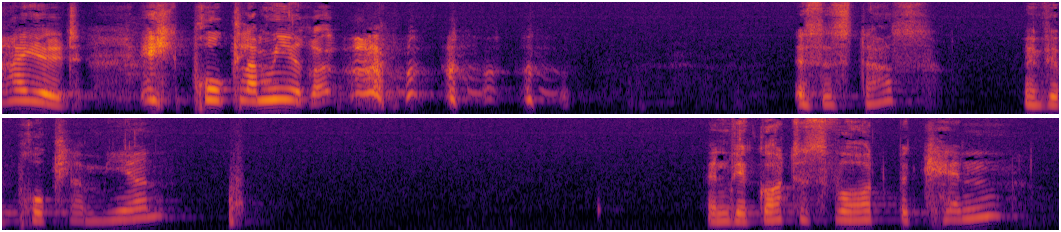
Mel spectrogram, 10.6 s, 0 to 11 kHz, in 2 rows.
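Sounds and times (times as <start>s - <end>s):
speech: 0.1s - 2.3s, 4.0s - 6.6s, 8.8s - 10.4s
person coughing: 1.7s - 2.9s.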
